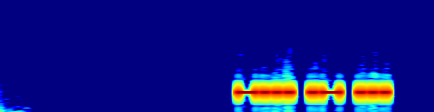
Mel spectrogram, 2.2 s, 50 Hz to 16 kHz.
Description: Morse code, heard as a keyed tone, about 40 wpm, 700 Hz. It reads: BAS
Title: USA Call Sign Postfixes - 3 Letters 40wpm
